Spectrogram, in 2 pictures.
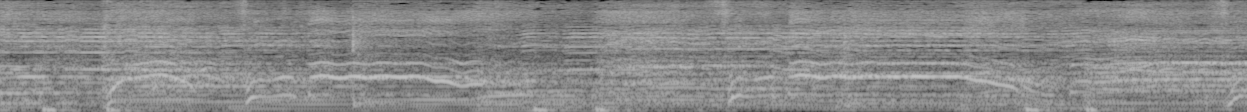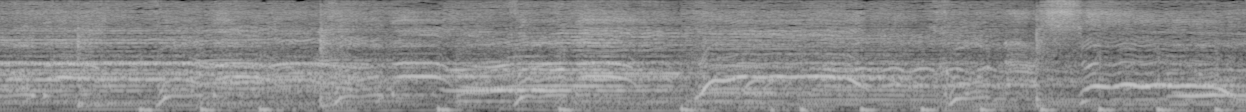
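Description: Live gospel worship music: a male lead singer sings into a handheld microphone with women backing singers, over a band's steady drum beat. The drums drop out briefly about four seconds in, then the beat comes back.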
